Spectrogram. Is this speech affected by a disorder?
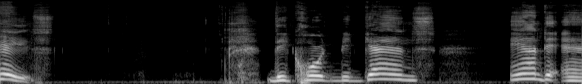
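Yes: cerebral palsy.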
